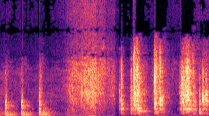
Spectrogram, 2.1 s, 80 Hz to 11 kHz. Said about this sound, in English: Well, anyway, I pulled up at the Shady Glade and knocked at the door of cabin number 4.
